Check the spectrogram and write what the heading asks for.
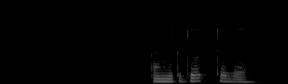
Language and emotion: Russian, neutral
